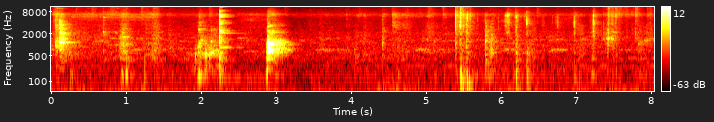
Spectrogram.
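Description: A dog barking a few separate times, the loudest bark about three seconds in, followed by a few light clicks.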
